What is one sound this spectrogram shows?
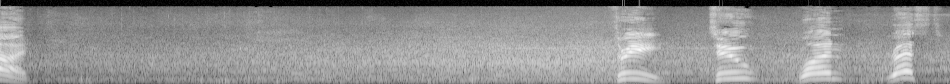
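Traffic hums on a nearby street.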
